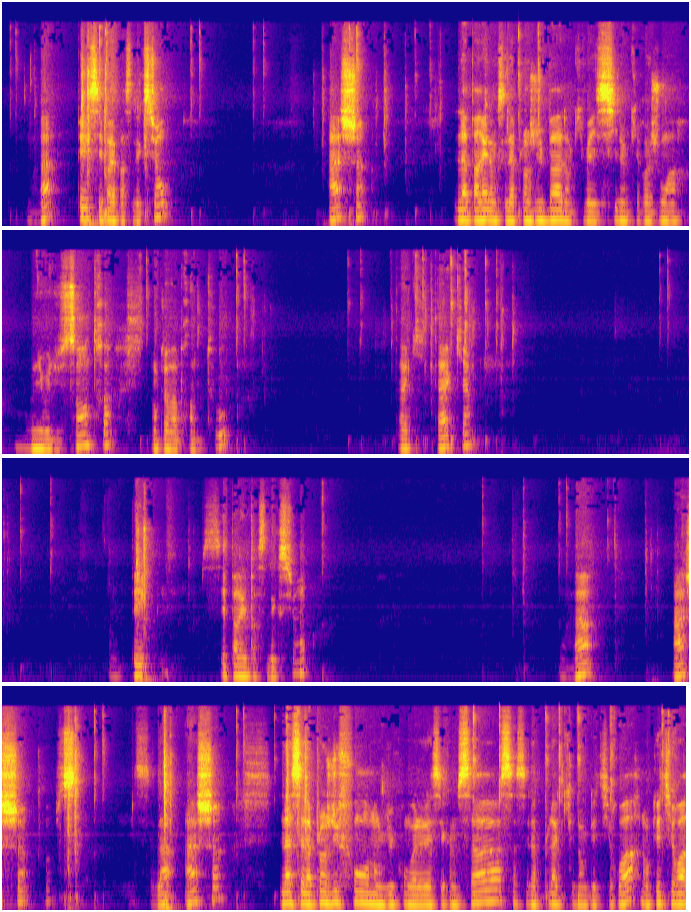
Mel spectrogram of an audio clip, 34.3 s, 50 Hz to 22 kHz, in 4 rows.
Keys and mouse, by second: 0.9 p, 1.6 Tab, 2.3 click, 2.4 middle click, 3.0 click, 3.2-4.2 middle drag, 3.8 h, 4.2 click, 4.3-10.2 middle drag, 4.6 Tab, 10.2 click, 10.5-13.6 ctrl+middle drag, 13.6 shift+click, 13.7-33.9 shift+middle drag, 18.8 p, 23.5 Tab, 25.2 h, 26.4 ctrl+z, 27.7 h, 29.4 Tab, 33.9 click, 34.0-34.3 middle drag.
